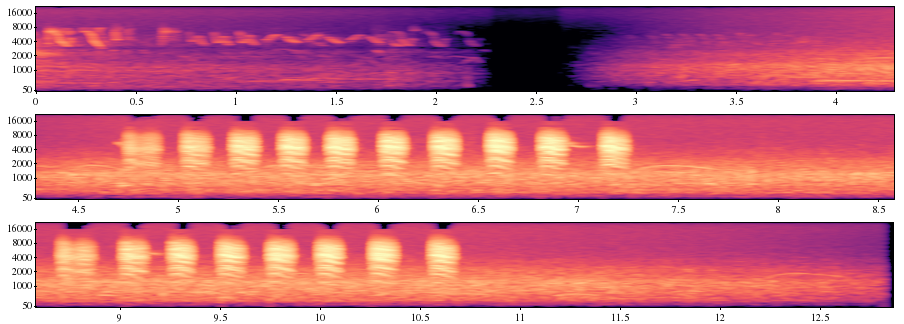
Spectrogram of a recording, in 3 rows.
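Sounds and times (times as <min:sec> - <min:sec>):
Bell's Vireo: 0:03.8 - 0:12.7.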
